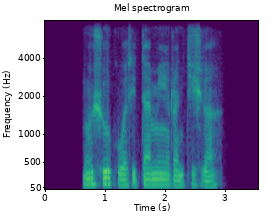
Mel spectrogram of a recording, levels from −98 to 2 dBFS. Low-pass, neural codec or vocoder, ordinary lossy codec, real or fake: 7.2 kHz; none; Opus, 24 kbps; real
